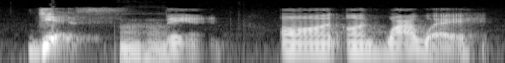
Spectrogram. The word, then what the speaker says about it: Huawei: I can over pronounce this, Huawei.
